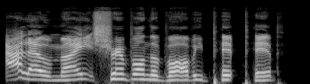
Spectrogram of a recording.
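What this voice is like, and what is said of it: Put-on English accent sounding Australian. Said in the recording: “read it in an English accent ... that sounds more Australian”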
